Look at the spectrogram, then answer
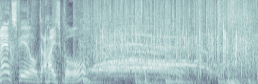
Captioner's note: cheers and applause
